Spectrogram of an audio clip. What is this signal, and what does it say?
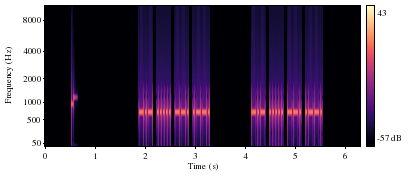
Morse code, heard as a keyed tone, about 40 wpm, 700 Hz. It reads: K5GP K5GP
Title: Easy Call Signs Repeated 2x - 40wpm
